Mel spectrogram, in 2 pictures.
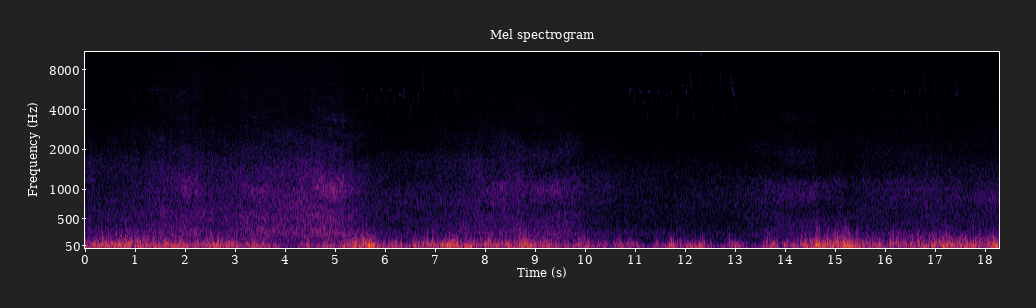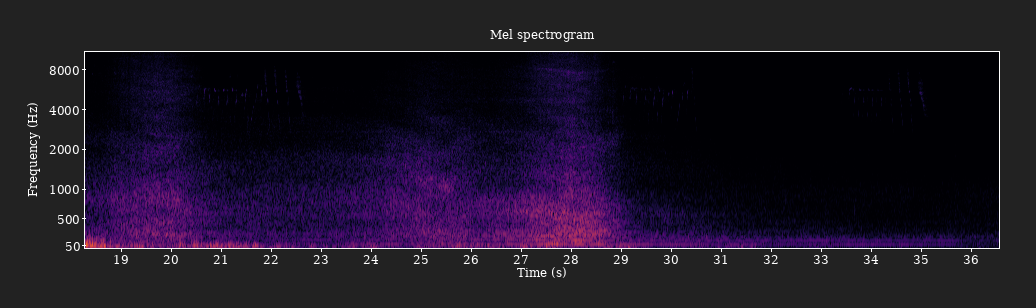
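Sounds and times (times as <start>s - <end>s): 
traffic at a bus stop: 0.0s - 36.5s
birds at a bus stop: 3.0s - 7.8s, 10.6s - 13.2s, 15.6s - 17.6s, 19.6s - 25.6s, 27.2s - 31.8s, 33.2s - 36.5s.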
